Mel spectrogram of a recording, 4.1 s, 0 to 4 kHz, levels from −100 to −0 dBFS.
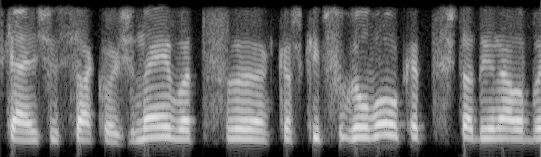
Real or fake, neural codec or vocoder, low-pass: real; none; 3.6 kHz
